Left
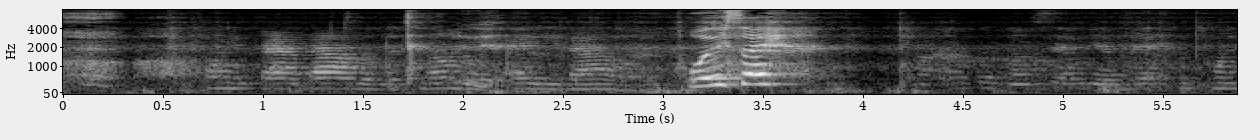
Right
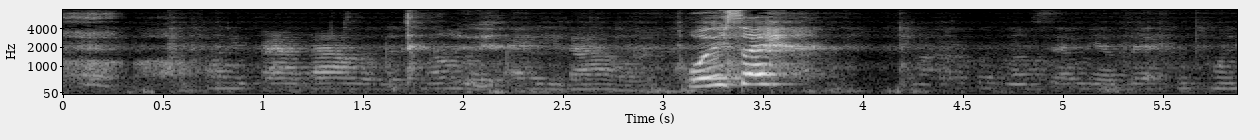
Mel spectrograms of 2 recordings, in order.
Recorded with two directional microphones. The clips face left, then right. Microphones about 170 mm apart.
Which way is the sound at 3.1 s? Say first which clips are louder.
Left 2 dB; centre (ahead or behind).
